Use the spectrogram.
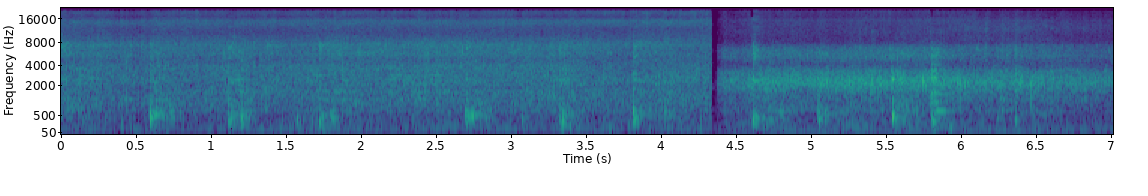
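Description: Chicken curry with salt is stirred in a pan in a village-style kitchen, a spoon scraping in repeated strokes against a low sizzle, with a brief clatter partway through.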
